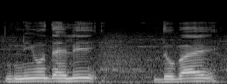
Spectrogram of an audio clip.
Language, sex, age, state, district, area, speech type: Urdu, male, 18-30, Uttar Pradesh, Gautam Buddha Nagar, rural, spontaneous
